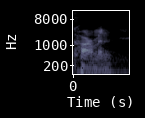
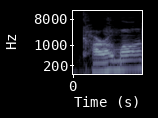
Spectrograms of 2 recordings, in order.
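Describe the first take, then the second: First: The name is said with two syllables. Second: The name is said with three syllables. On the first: The speaker calls it wrong. "Carmen always shortens it" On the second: The speaker calls it right. "there's an extra syllable in there"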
